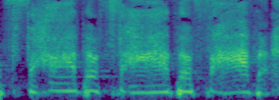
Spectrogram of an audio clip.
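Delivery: low, imitated Long Island accent. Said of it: "that Long Island accent".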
